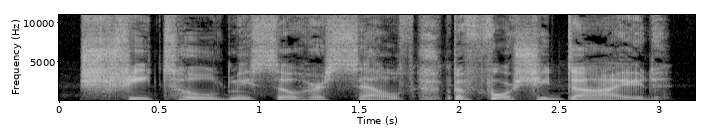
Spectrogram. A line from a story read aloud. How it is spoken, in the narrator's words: she snapped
